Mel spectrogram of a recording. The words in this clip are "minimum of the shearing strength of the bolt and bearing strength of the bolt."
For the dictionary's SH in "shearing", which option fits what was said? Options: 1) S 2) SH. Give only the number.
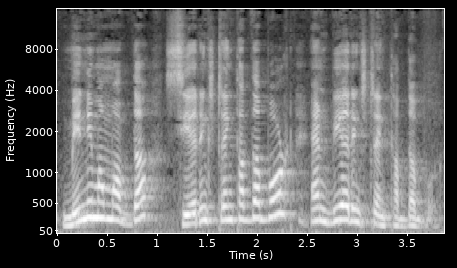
1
